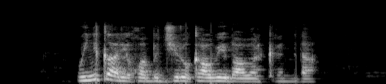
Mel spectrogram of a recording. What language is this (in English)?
Kurdish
